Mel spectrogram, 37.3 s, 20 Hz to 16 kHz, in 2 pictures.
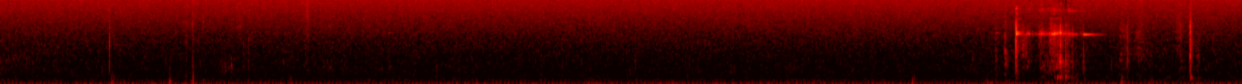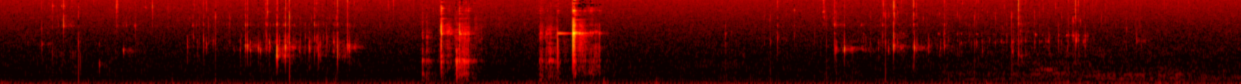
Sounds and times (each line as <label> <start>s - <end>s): serving hot water in a tea cup 15.0s - 16.6s
serving hot water in a tea cup 19.1s - 24.2s
serving hot water in a tea cup 30.1s - 35.9s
